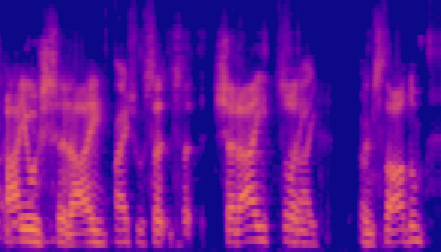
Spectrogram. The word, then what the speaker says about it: Io Shirai: Number 6 is Io Shari. Am I pronouncing that? Io Shirai.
